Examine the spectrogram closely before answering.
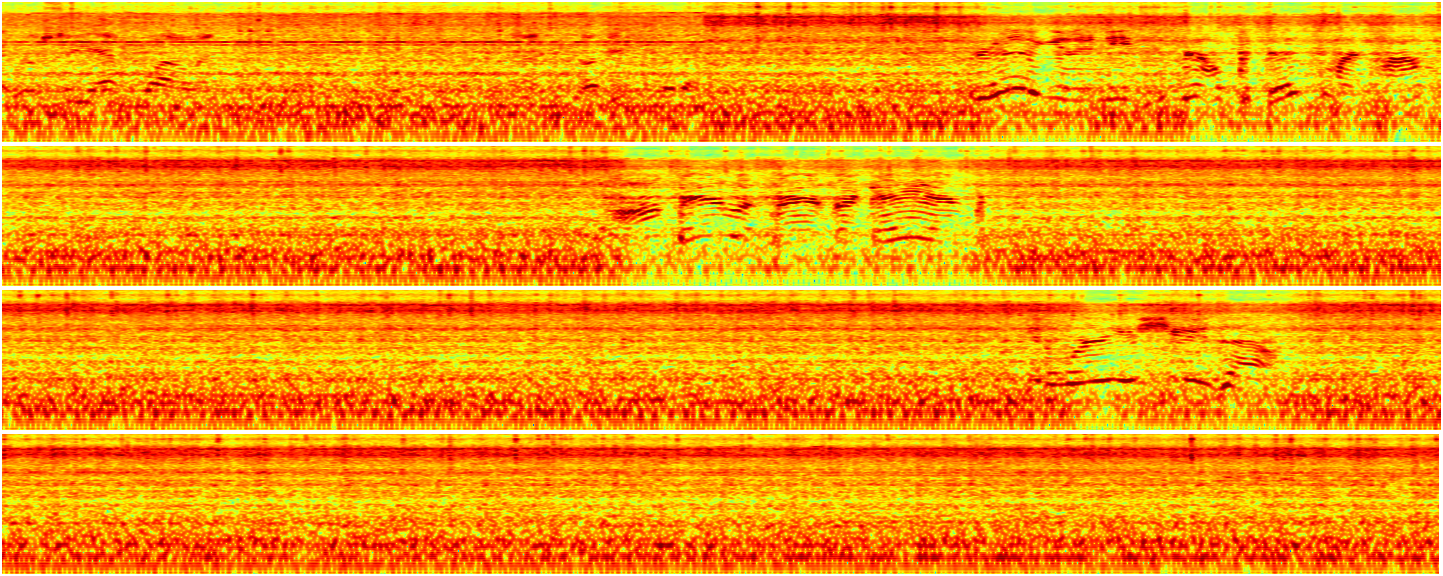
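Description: Tyres roll on a paved road with a steady rumble.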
